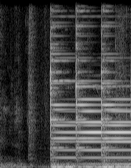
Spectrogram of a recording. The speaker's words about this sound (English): Oh yeah, let's move on. Ring the bell, please.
